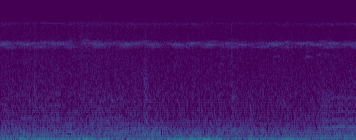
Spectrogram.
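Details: Crickets in rainfall keep up a constant thin, high trill that never breaks, while loud low rumbling rain noise fills the background.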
